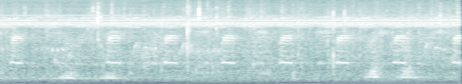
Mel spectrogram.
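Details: A chorus of frogs croaking, with regularly repeated short mid-pitched notes about twice a second and lower throaty croaks beneath them. A constant shrill insect hum runs throughout.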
